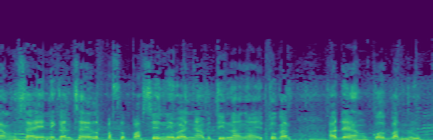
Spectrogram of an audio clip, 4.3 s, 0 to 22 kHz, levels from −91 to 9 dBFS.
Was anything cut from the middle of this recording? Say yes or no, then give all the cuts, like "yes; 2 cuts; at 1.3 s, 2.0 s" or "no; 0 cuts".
no; 0 cuts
